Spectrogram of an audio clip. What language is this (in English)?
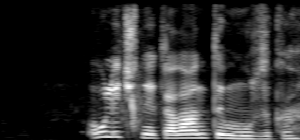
Russian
